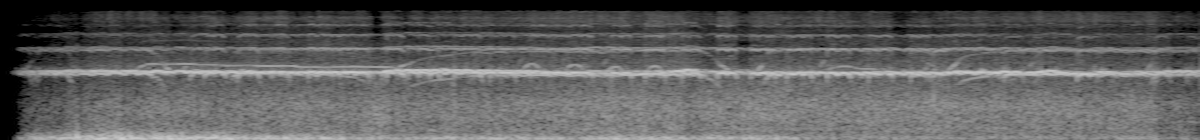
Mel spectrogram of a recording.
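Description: Several whistles blown together in protest: one loud, steady, shrill tone with fainter wavering whistle tones above it. A low rumble sits underneath for the first four seconds.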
